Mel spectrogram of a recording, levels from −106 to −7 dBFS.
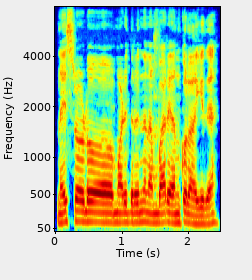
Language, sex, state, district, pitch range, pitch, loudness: Kannada, male, Karnataka, Shimoga, 120-130 Hz, 125 Hz, -13 LUFS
